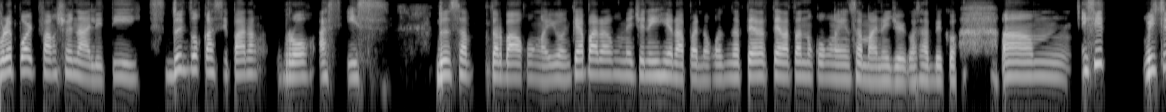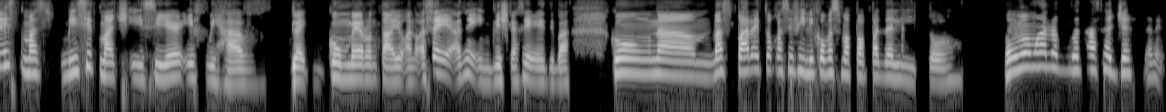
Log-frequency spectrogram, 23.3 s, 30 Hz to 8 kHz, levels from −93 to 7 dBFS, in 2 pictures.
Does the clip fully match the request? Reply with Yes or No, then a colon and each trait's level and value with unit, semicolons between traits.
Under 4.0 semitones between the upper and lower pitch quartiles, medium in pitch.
No: average, 4.5 semitones; medium, 180 Hz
